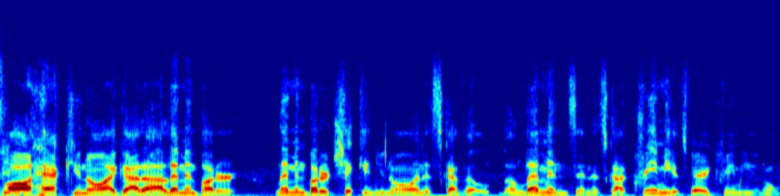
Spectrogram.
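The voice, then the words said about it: Put-on Fargo Minnesota accent. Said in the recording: “Do it in the Fargo voice... I kind of lost the accent. I haven't got to work on that accent a little bit”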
